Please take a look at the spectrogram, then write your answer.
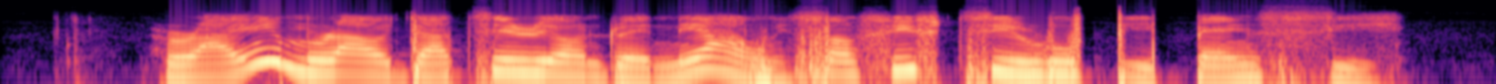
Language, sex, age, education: Yoruba, female, 30-45, tertiary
